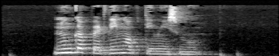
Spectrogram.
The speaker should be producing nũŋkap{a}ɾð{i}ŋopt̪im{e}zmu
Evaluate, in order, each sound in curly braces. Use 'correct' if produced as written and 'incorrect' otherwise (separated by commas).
incorrect, correct, incorrect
